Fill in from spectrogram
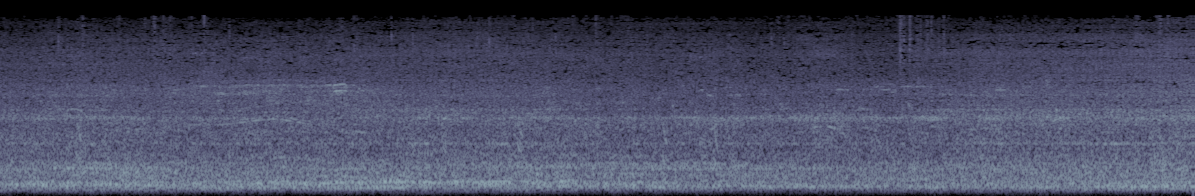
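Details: Steady rumbling traffic or train noise fills the air, with faint voices and no clear animal calls.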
